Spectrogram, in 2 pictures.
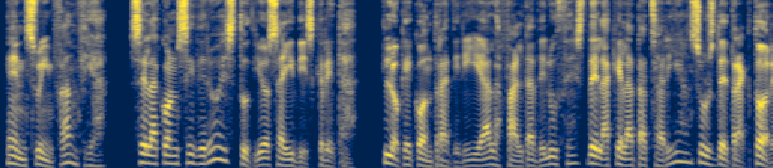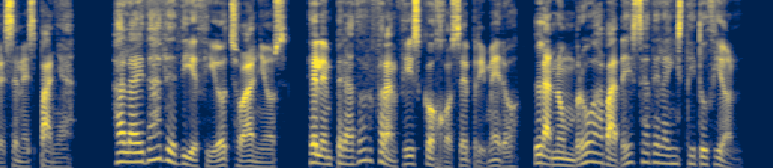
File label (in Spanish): locutor joven spanish voiceover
